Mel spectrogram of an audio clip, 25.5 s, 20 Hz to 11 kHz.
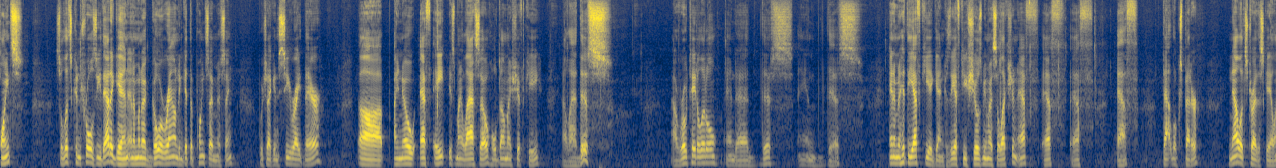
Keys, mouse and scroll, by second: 1.7 z, 2.9 s, 3.2-5.8 right drag, 8.9 F8, 10.4 shift+click, 12.1 click, 12.1 s, 12.8 right click, 14.7-15.7 shift+drag, 15.9-17.4 shift+drag, 20.2 f, 20.8 f, 22.0 f.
